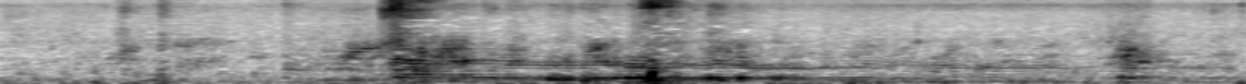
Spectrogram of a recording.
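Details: A carpenter bee (black bee) collecting pollen from flowers gives a low, droning buzz that swells and fades as it passes close.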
